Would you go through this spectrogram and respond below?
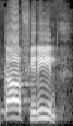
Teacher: काफ पर खड़ा ज़बर एक अलिफ खींच कर अदा करेंगे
